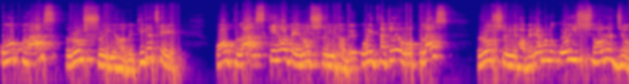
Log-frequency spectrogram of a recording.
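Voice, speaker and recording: A man with a very high voice teaches a lesson at a board. He asks his listeners questions, answers them himself, and repeats each point. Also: slight background noise, poor audio.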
